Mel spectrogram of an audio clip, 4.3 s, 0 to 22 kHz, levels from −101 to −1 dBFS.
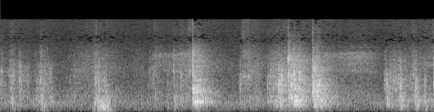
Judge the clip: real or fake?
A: real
